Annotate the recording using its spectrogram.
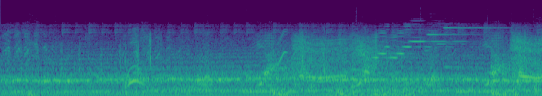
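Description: A game enemy bursts with a puff and a chime of coins.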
